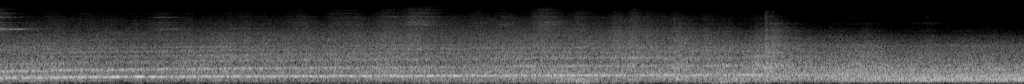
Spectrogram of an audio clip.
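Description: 81-717/714 'Nomernoy' metro train accelerating away from the platform: its traction motors whine, rising steadily in pitch, over the running noise of the wheels on the rails. The whine ends about eight seconds in as the last car enters the tunnel, and the train's rumble carries on from the tunnel.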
